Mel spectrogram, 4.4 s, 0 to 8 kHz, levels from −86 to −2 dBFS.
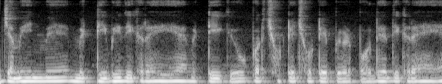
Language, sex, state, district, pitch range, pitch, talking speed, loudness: Hindi, male, Haryana, Charkhi Dadri, 110-115 Hz, 115 Hz, 230 wpm, -14 LUFS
